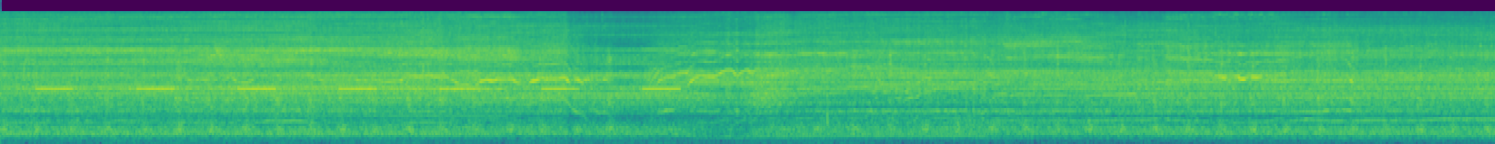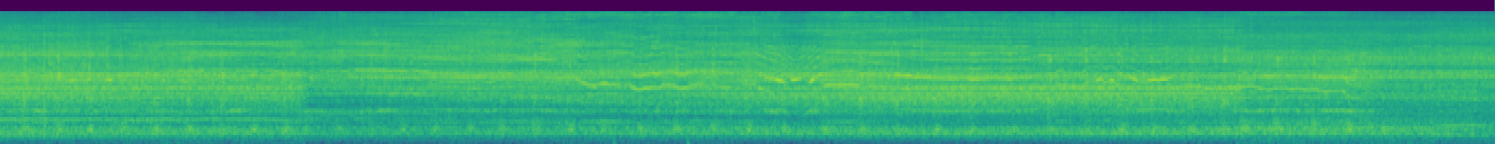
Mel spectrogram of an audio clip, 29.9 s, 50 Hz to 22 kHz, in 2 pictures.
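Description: Small electric motors and hydraulic pump of a 1:14 scale RC Liebherr crawler loader whining, the pitch shifting as it works the bucket. A regular warning beep sounds for the first seven seconds or so, then stops.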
